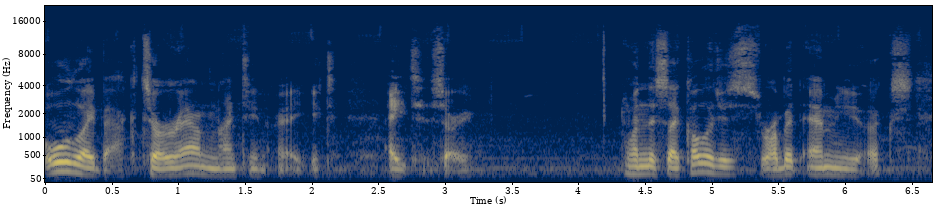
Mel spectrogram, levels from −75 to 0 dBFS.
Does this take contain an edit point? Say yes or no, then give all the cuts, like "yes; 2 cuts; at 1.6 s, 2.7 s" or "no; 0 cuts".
no; 0 cuts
